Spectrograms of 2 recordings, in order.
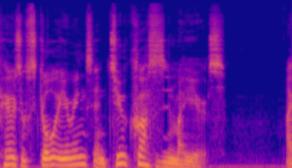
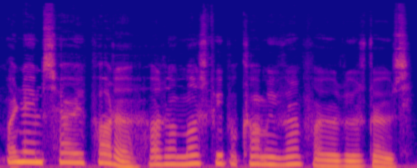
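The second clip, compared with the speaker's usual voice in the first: put-on higher, slower, odd voice for the boy; grumbled; 6 semitones higher, 3 dB quieter than usual. A hint of a moody gothic Harry, slower higher voice. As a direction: mutter the name moodily. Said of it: "he grumbled".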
